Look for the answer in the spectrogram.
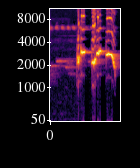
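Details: Lure call of a sooty-headed bulbul, used to draw answering calls from other bulbuls; three quick, whistled, slightly warbling notes in rapid succession after a soft high tone.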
